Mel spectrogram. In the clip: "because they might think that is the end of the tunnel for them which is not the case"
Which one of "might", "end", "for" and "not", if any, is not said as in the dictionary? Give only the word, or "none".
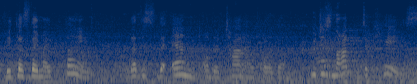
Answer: none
